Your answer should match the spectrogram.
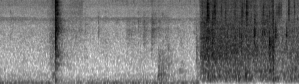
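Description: A golf club striking a ball off a driving-range mat: one sharp click a little under a second in, over a low rumble. About three seconds in, this gives way abruptly to louder, steady noise from a moving golf cart.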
